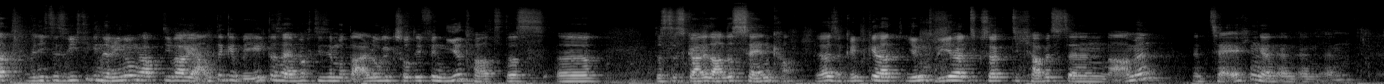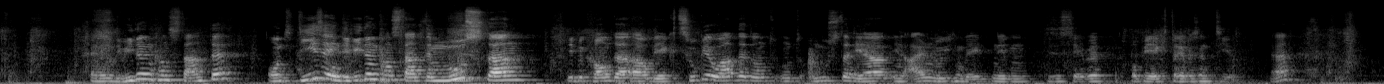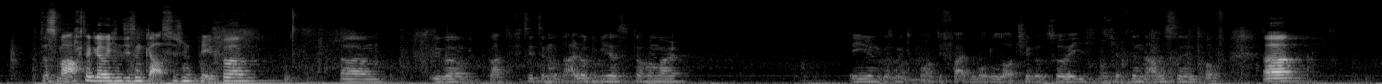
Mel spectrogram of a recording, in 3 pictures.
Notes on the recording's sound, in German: Diese Vorlesung wurde von Studierenden aufgenommen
